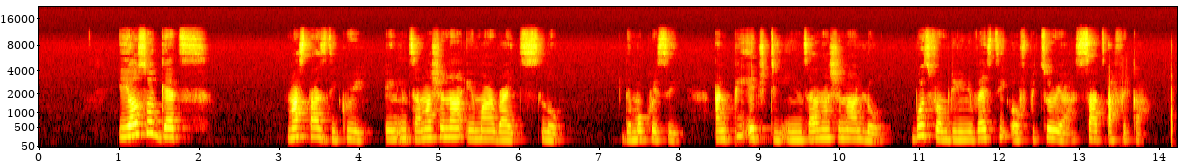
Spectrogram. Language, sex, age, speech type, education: Nigerian Pidgin, female, 15-29, spontaneous, tertiary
